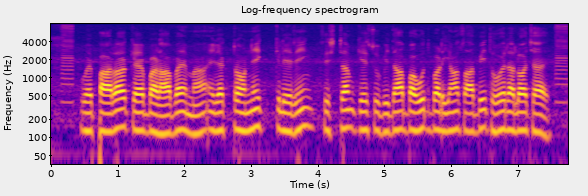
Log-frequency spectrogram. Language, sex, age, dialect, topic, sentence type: Maithili, male, 18-24, Angika, banking, statement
